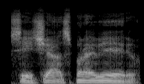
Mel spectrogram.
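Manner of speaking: slow, low, soft sarcastic echo; quiet, biting mockery; caustic mimicry. A narrator's reading. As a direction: repeat it mockingly, drawn out and low. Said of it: "язвительно повторил он".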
